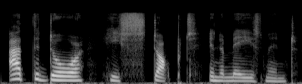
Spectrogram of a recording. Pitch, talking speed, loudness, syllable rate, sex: 180 Hz, 140 wpm, -20 LUFS, 4.0 syllables/s, female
